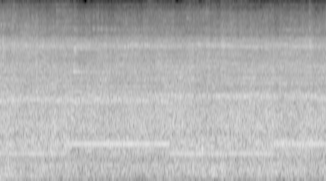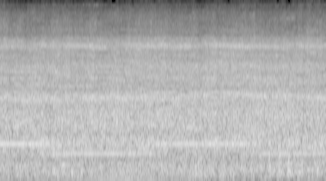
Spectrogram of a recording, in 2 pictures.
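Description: Passenger coaches of a train rolling past with steady wheel-on-rail noise. A level-crossing warning alarm sounds over it: two tones, low and high, alternating about once a second.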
